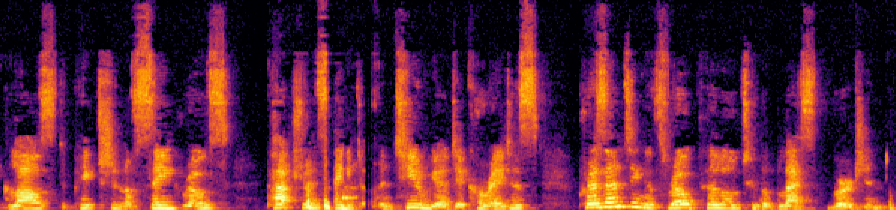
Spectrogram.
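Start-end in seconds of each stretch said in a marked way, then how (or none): none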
